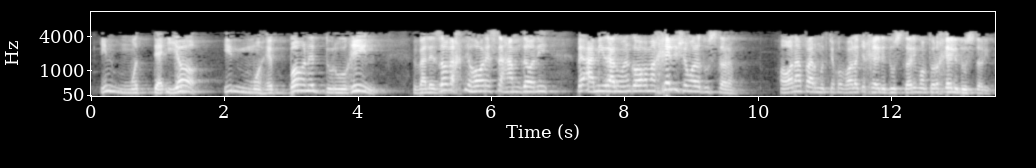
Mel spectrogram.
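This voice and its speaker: A man preacher giving a sermon from the pulpit, telling stories dramatically with sudden rises and drops in his voice. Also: on the high side. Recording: slightly dull lo-fi audio.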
